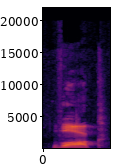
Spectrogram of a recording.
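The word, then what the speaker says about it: walk: पर देखिए we sorry W ए एल के यहां पे एल जो है वो साइलेंट है प ए एल एम में एल साइलेंट है और सी ए एल एफ में एल जो है वो साइलेंट है और इसको हम किस तरह से रीड आउट कर रहे हैं वॉक पाम काल्व तो इन तीनों वर्ड्स में एल जो है वो साइलेंट है उसकी साउंड नहीं निकल रही है ठीक है इसी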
